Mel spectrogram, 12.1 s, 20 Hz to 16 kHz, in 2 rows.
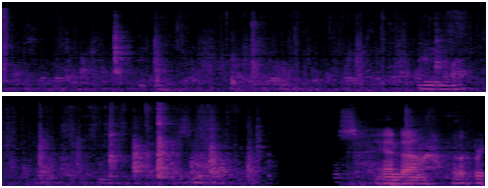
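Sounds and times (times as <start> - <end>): soft knocks and rustles: 0.7 - 9.6.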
